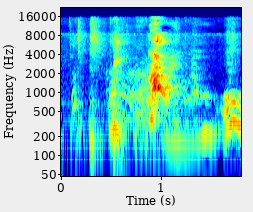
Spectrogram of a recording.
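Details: Puppies seven weeks old, Ava's litter, with pups named Angel and Molly; short yips and a louder bark peak, then rising whiny squeals at the end, while a woman speaks happily to them.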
